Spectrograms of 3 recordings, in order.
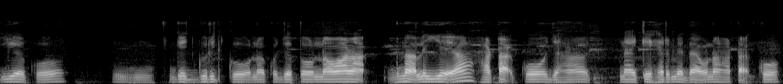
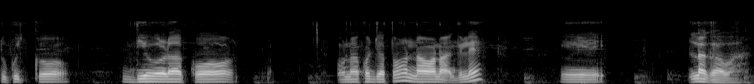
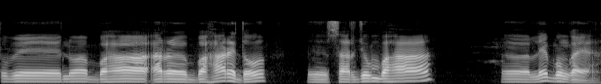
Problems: constant background noise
